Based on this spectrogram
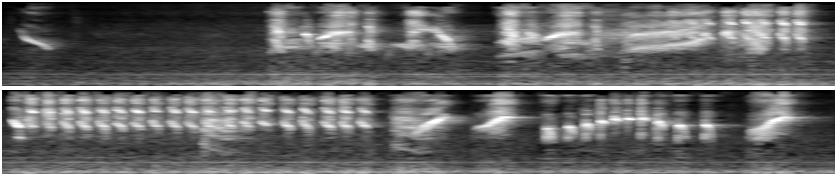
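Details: Continuous nembak cililin song of a long-tailed shrike: harsh, scratchy bursts give way to a rapid rattling trill of evenly spaced notes, then a few sweeping whistles. Steady background hum.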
